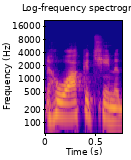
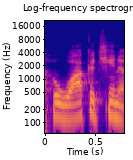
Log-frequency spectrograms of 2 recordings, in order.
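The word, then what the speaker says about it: Huacachina: when you look at hawakachina this is spelled h-u-a-c-a-c-h-i-n-a when you look at this online you look up at the hawakashina Oasis it is the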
